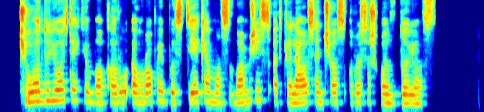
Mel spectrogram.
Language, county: Lithuanian, Kaunas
